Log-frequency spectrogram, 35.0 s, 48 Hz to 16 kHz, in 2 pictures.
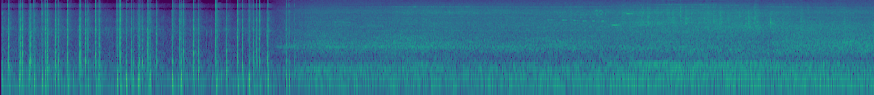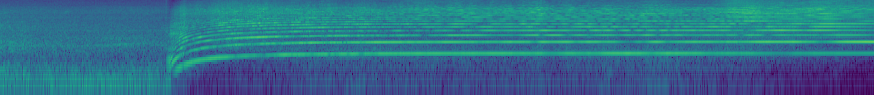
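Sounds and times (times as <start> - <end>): background rumble: 3.1 - 20.9
outdoor warning siren wailing: 5.4 - 34.9.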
